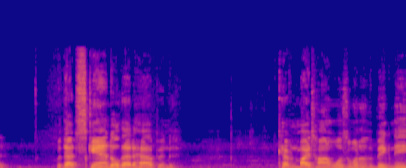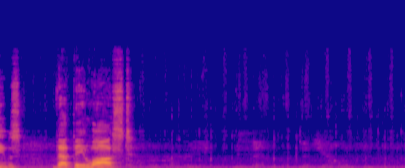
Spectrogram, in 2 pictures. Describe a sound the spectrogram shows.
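Trading cards rustle and flick as a hand shuffles through them.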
